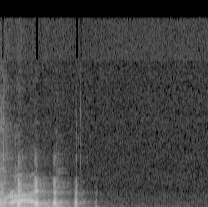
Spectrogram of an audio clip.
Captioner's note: laugh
